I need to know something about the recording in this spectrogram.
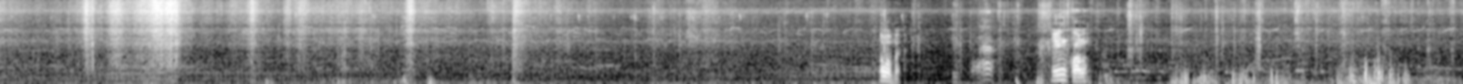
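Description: Dry rice stalks rustle and crackle as they are handled.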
